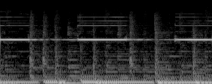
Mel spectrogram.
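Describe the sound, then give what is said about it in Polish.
A smoke detector's test alarm, set off by pressing the detector's test/reset button, sounds a loud, continuous high-pitched electronic tone, steady throughout, with a low hum and faint clatter beneath it and no talking. “Warto takie urządzenia testować przynajmniej raz w tygodniu i po wciśnięciu takiej czujki usłyszymy sygnał, za chwilę go zaprezentuję.”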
